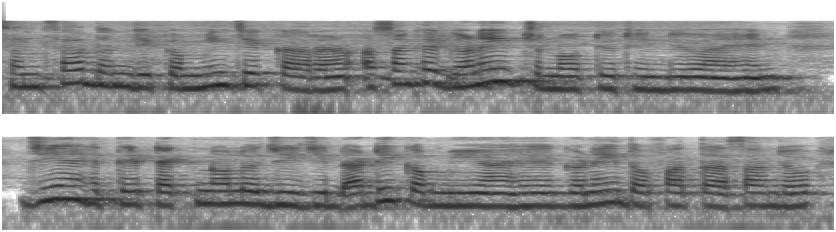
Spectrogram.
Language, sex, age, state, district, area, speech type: Sindhi, female, 45-60, Gujarat, Kutch, rural, spontaneous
